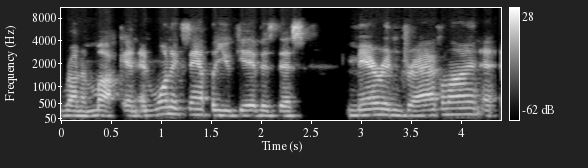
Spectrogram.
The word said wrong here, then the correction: Marion: Am I pronouncing it? The Marin drag line? – Marion.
